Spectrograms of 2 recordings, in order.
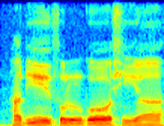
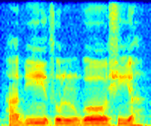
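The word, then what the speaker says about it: حَدِيثُ الْغَاشِيَةِ: di sini ya hanya bukan bacanya Hadi Soul gosiyah salah haditsul gosiyah kyuhyum aidzin khosyi'ah Bukan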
